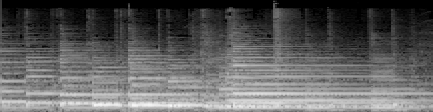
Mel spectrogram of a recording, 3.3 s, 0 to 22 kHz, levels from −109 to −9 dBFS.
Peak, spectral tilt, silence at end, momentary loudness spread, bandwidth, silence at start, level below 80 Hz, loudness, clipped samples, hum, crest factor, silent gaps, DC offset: -8 dBFS; -8.5 dB/octave; 0 s; 11 LU; 6.8 kHz; 0 s; -54 dBFS; -21 LUFS; under 0.1%; none; 14 dB; none; under 0.1%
